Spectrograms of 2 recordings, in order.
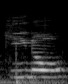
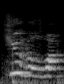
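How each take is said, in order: First: It is said with two syllables, kee-no. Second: It is said with three syllables, kyoo-no-wah.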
